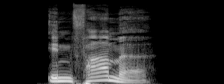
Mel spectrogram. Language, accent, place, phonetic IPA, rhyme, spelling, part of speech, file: German, Germany, Berlin, [ɪnˈfaːmə], -aːmə, infame, adjective, De-infame.ogg
- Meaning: inflection of infam: 1. strong/mixed nominative/accusative feminine singular 2. strong nominative/accusative plural 3. weak nominative all-gender singular 4. weak accusative feminine/neuter singular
